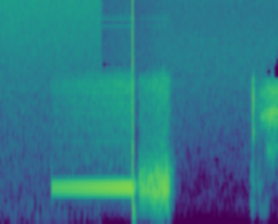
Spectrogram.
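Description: A single steady telephone ringback tone of a call to an apartment in Malmö, Sweden, plays for about a second, then a sharp click and a burst of line noise cut it off as the call connects, followed by brief crackle.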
